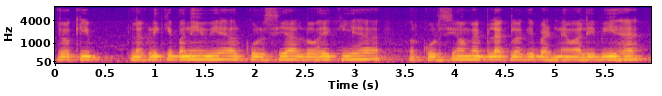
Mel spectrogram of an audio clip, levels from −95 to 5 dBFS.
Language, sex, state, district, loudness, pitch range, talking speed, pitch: Hindi, male, Jharkhand, Ranchi, -14 LUFS, 120-130 Hz, 220 wpm, 125 Hz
